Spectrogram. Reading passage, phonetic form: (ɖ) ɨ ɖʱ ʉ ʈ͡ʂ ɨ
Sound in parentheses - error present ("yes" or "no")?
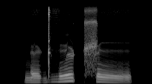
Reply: yes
